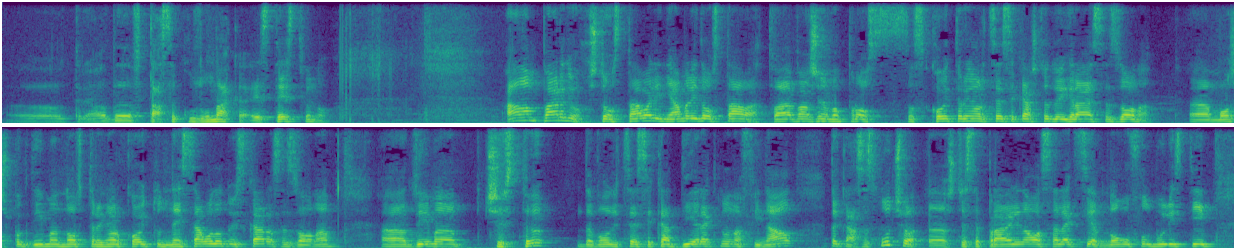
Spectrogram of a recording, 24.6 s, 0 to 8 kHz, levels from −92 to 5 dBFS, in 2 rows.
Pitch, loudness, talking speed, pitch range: 140 Hz, -15 LUFS, 140 wpm, 130-150 Hz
